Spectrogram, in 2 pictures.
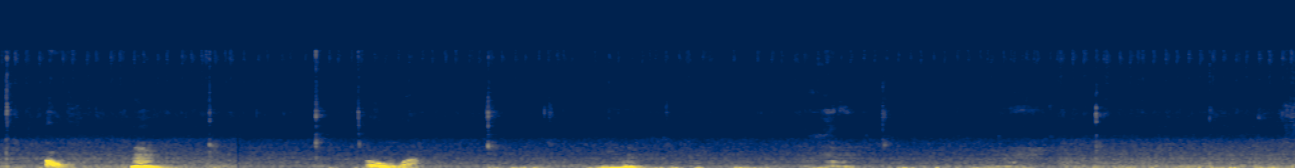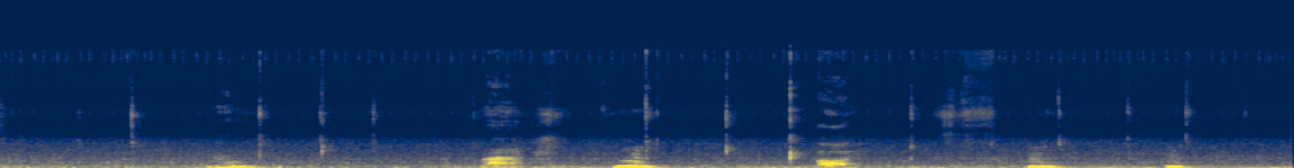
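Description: A man chews food noisily, close to the microphone.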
